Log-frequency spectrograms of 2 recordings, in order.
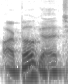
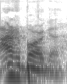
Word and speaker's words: Arboga: Then in late 1571, John granted the small city of Arboga to Cecilia. Did I butcher? Arboga? Arboga. Yeah, you gotta roll the R's. It's like a small Arboga.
